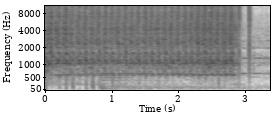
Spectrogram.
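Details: Suzuki F6A engine in a Multicab: regular starter whirring at about three pulses a second that never catches and stops abruptly; cranks but won't start.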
